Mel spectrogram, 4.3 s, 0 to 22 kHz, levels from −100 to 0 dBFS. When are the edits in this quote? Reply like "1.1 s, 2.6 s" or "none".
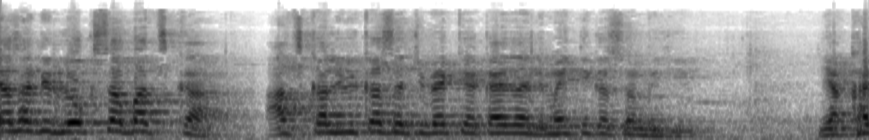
1.2 s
